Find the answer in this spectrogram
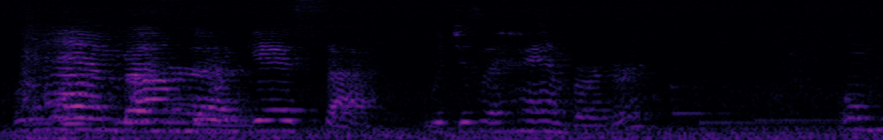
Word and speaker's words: hamburguesa: Una hamburguesa, remember the H is silent. Una hamburguesa, which is a hamburger.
